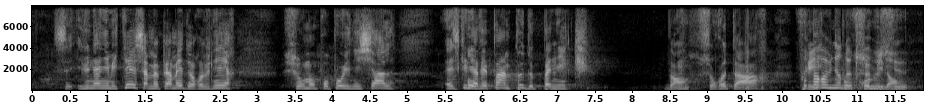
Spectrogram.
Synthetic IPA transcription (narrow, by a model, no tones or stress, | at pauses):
sɛlynanimit̪esaməpɛʁmɛd̪əʁəvniːʁ | syʁmɔ̃pχɔpoinisjal | ɛskilnijavɛpaɛ̃pød̪əpanik | d̪ɑ̃sɔ̃ʁət̪aʁ | ʁipaʁəvniʁpud̪əʁsəmilɑ̃ø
